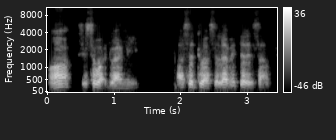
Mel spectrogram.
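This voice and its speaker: A man's voice: sits low, rapid-fire, a little mellow, breathy edge. A man calling in to a talk show, heated and insistent, repeatedly pressing "right?" over a lo-fi line.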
